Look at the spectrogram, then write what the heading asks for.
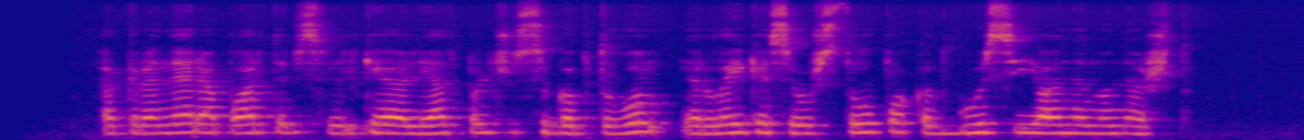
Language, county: Lithuanian, Vilnius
